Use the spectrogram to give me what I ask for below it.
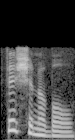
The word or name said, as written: fissionable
